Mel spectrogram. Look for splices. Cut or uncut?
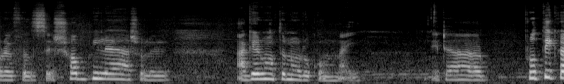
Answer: uncut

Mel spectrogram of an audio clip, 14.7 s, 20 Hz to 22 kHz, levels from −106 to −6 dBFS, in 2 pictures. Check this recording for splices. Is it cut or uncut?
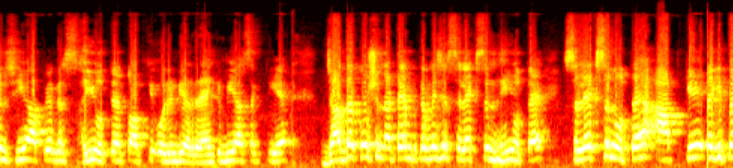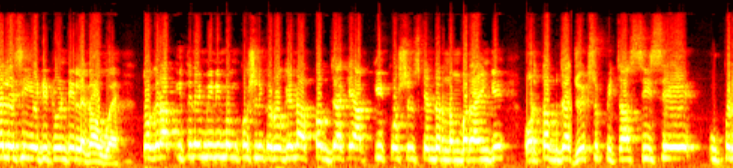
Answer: cut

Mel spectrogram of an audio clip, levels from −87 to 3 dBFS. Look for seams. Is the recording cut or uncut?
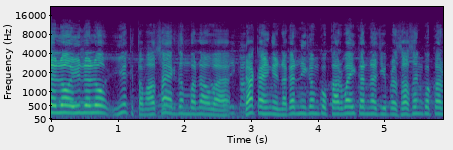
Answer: cut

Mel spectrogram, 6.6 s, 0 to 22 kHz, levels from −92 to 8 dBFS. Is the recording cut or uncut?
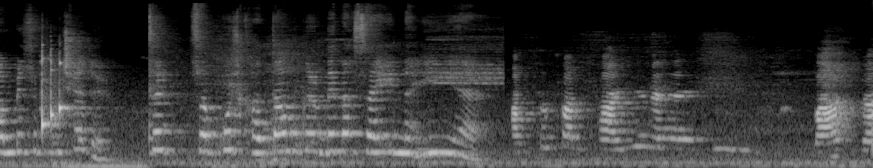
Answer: cut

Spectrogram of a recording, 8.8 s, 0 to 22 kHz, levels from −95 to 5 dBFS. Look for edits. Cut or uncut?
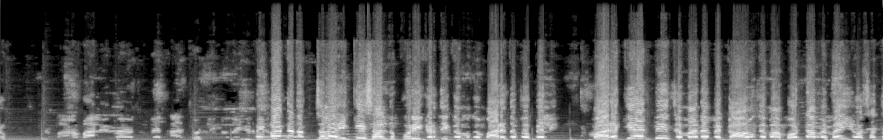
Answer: uncut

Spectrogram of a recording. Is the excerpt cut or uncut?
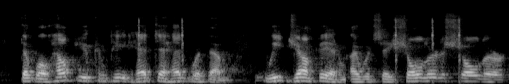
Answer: cut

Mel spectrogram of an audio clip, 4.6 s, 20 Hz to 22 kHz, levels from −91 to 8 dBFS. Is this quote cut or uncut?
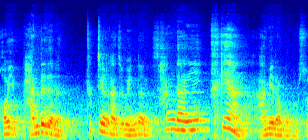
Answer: cut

